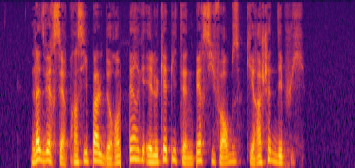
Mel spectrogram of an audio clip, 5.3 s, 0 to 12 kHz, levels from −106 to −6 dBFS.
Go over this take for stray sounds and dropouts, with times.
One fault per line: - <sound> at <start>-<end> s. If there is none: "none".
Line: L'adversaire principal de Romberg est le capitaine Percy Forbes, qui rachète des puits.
- dropout at 1.8-2.0 s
